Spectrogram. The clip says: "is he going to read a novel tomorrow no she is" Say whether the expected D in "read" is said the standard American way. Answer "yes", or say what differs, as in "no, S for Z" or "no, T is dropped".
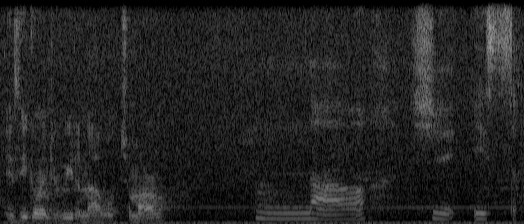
yes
